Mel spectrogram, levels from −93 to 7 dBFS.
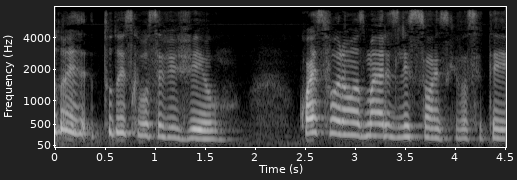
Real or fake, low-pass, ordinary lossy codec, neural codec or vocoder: real; 7.2 kHz; none; none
